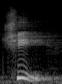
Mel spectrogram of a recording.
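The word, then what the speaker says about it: 智: The first one, pronounced chi in this case, is made up of 2 components.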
